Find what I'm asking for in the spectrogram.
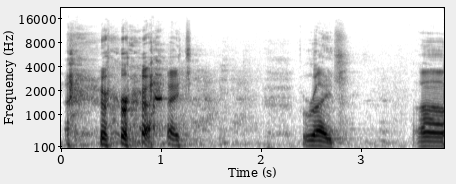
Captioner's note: laughter; chuckles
